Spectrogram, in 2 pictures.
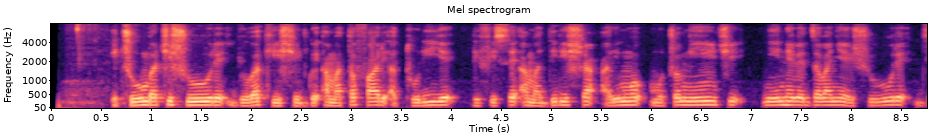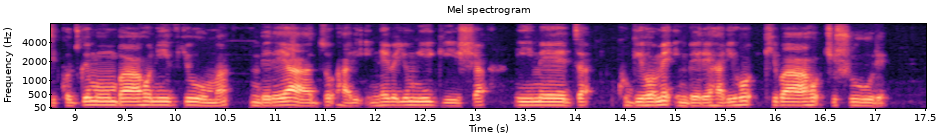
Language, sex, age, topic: Rundi, male, 25-35, education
